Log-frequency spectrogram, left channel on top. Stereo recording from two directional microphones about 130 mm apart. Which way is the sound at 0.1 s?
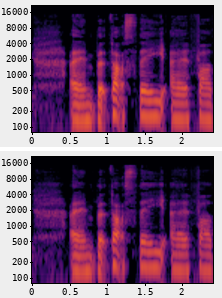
40° left (ahead or behind).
